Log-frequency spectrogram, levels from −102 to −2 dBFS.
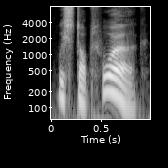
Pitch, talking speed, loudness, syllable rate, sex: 145 Hz, 180 wpm, -17 LUFS, 4.7 syllables/s, male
